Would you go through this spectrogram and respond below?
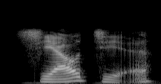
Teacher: Xiǎo and jiě are both pronounced using the falling rising tone, where x carries the sh sound in Xiǎo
